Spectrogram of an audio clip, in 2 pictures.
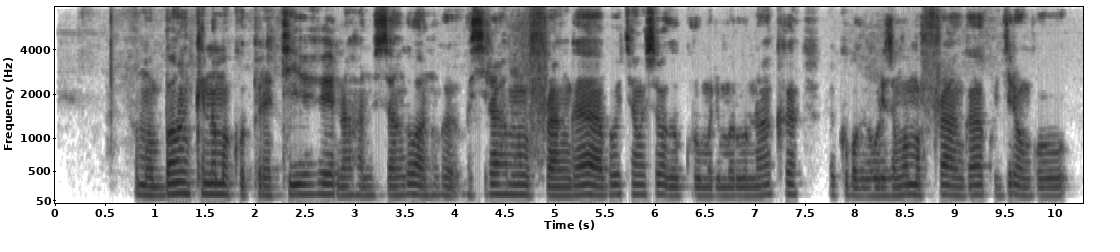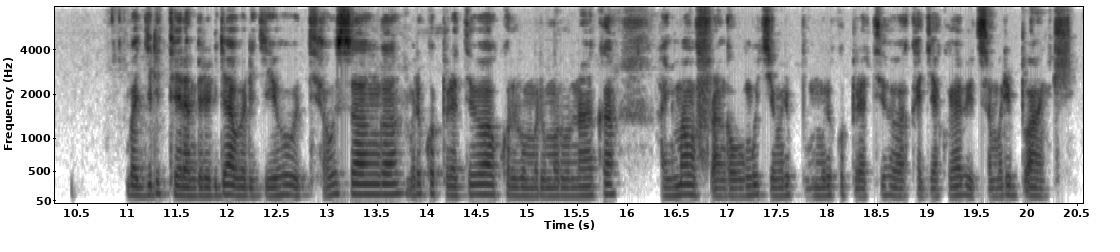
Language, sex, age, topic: Kinyarwanda, male, 25-35, finance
